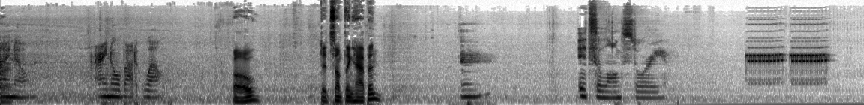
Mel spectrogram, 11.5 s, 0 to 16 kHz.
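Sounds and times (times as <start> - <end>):
speech: 1.4 - 2.3, 3.1 - 3.6, 4.3 - 5.2, 6.1 - 6.5, 7.7 - 8.9
house telephone ringing with electronic trill: 9.9 - 11.4.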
